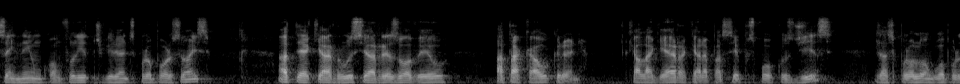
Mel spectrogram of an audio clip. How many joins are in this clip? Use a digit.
1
